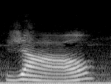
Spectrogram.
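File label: "rao3", Mandarin Chinese, pinyin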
